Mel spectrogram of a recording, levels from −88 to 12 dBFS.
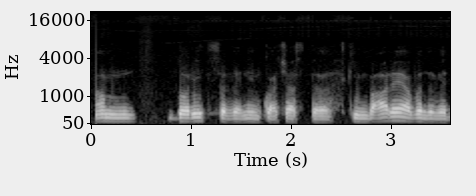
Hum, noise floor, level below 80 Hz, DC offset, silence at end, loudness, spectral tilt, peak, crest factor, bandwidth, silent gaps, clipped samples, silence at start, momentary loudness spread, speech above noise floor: none; -34 dBFS; -70 dBFS; under 0.1%; 0 s; -15 LUFS; -10 dB/octave; 0 dBFS; 14 dB; 6.4 kHz; none; under 0.1%; 0.05 s; 7 LU; 20 dB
